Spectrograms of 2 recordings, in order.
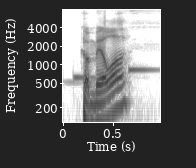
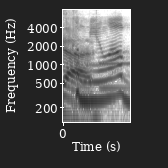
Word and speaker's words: Camila: Camilla? No, a lot of people do that. She wouldn't mind. Okay, I think it is Camila, but like a lot of people say Camilla.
